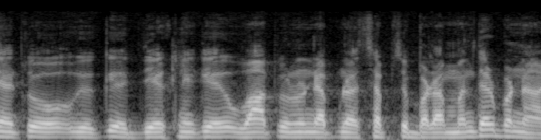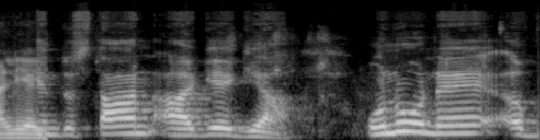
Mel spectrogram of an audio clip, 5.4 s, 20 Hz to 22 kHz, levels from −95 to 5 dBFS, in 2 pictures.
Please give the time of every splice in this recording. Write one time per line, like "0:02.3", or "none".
0:03.0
